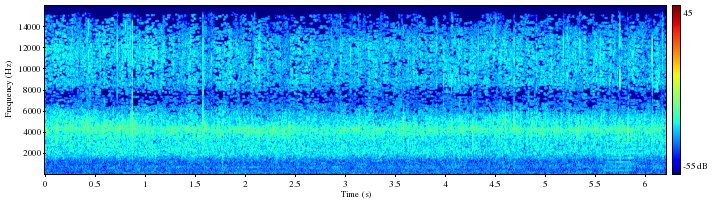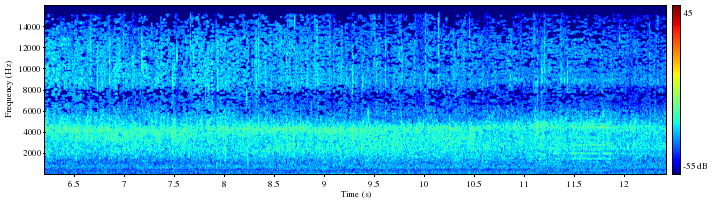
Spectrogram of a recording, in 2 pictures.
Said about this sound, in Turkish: Şanlıurfa merkezdeyiz. Dün akşamdan beri devam eden şiddetli fırtına ve yağış nedeniyle Şanlıurfa'da birçok yer sel altında şu anda. Sel altında olan bir sürü araç ve kapalı yollar var.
